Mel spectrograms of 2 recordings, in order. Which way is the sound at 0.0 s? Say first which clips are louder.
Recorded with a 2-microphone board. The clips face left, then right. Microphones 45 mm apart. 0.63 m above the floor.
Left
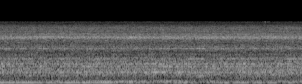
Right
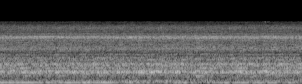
Right 4 dB; 85° right.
